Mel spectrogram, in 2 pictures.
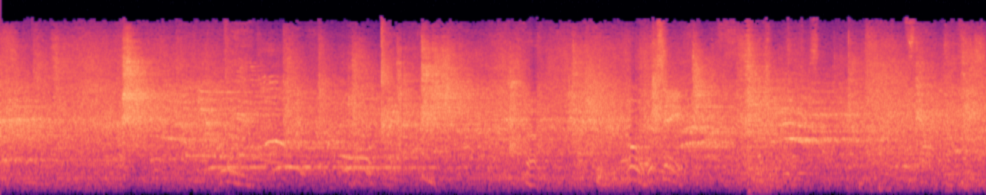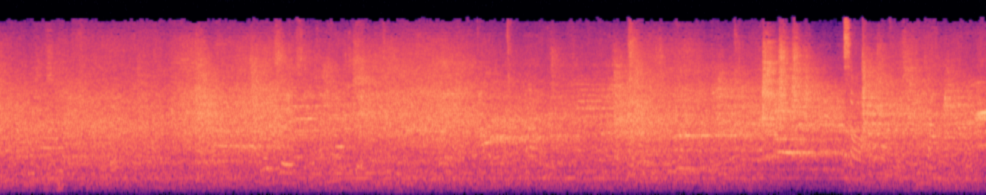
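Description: Skate blades scrape across ice.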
